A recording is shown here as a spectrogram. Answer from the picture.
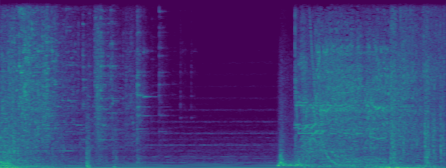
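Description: Cartoon sound effects of ice freezing and shattering over dramatic background music. The noise dies down to a low held music note in the middle, then a sudden loud burst of noise comes back near three seconds in.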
